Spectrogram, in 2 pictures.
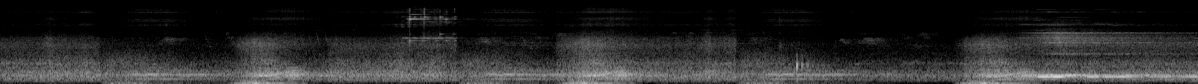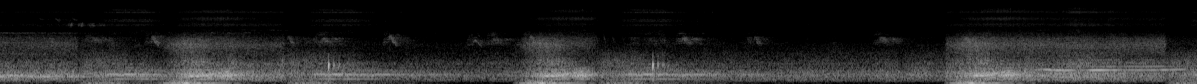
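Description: A large bird's wings beat in heavy, whooshing gusts every few seconds.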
